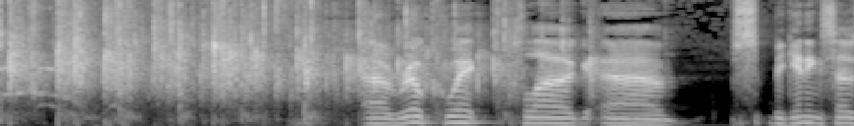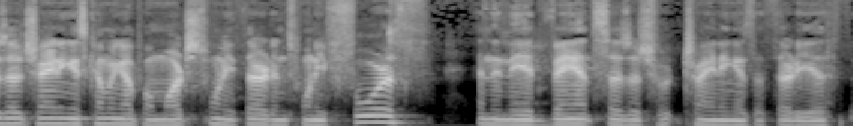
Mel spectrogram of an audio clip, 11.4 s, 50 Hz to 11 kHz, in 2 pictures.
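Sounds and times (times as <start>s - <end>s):
audience applauding: 0.0s - 4.1s
speech: 2.4s - 11.3s.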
